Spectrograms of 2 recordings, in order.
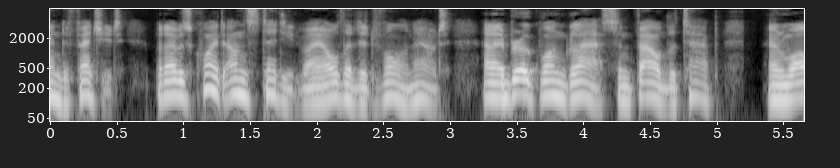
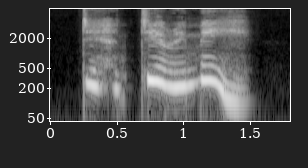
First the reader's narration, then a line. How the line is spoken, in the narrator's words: cried my mother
